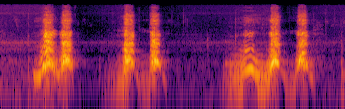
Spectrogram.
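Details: Dog barking at a marten hiding nearby that it wants gone: six loud, sharp barks delivered in three quick pairs, with short pauses between the pairs and otherwise quiet surroundings.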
